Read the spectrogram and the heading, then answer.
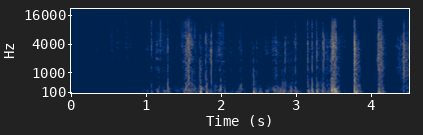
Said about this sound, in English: I have my ballot here. If I opened the ballot live on a podcast, how about that? You could do that. Okay, I'll do it close to the microphone so you can hear the, the paper tearing.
